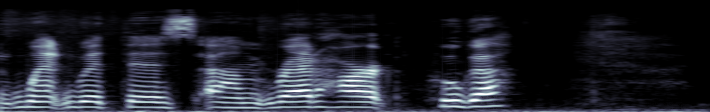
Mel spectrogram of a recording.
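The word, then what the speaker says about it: Hygge: I went with this red heart huga. H-Y-G-G-E, Red Heart, Huga, is how it's pronounced.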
